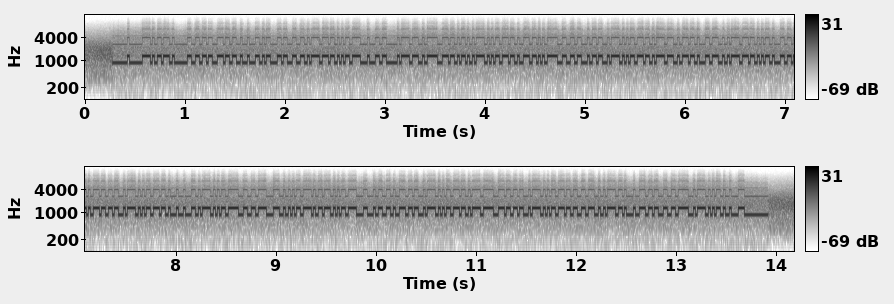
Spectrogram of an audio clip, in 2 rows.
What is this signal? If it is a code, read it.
RTTY (50 baud, 450 Hz shift), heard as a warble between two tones, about 1120 Hz centre, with radio static. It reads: IL PUBLIE SOUVENT DES ARTICLES EN UNE SUR LES QUESTIONS SOCIALES ET LES INEGALITES.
